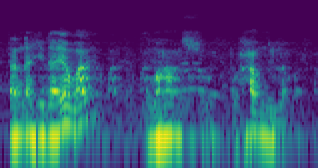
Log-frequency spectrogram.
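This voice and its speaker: A man preaching to a gathering, telling his story in a lively, jokey way and acting out the people in it. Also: medium pitch, moderate pace, distant mic, muffled recording, a crowd in the background. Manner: lively, jokey, acts out quoted voices. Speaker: guest preacher. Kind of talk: humorous sermon storytelling. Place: religious gathering before an audience. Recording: live audience noise audible.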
